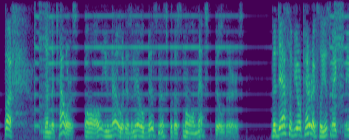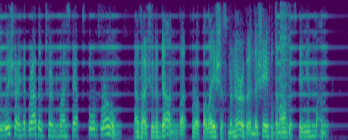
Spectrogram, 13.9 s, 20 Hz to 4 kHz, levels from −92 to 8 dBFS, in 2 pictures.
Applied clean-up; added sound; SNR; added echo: neural mask model RNNoise.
